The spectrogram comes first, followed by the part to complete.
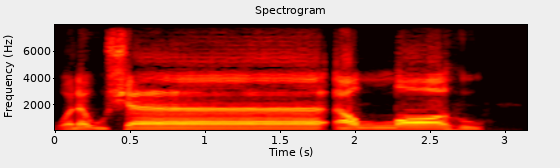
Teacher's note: both of these letters, this hamza and the ha, have to be muraqqaq, which is empty mouth. So only the lafzul jalala have to be full mouth.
